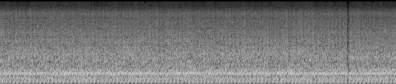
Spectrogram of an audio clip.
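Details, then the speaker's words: John Deere mower, warming up for an oil change: the small engine holds a steady, even idle with a constant beat and no misses or knocks. Running normally. "it's crank I mean it's cranking right up and running great so what we're going to do now we're going to start it up let it warm up"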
